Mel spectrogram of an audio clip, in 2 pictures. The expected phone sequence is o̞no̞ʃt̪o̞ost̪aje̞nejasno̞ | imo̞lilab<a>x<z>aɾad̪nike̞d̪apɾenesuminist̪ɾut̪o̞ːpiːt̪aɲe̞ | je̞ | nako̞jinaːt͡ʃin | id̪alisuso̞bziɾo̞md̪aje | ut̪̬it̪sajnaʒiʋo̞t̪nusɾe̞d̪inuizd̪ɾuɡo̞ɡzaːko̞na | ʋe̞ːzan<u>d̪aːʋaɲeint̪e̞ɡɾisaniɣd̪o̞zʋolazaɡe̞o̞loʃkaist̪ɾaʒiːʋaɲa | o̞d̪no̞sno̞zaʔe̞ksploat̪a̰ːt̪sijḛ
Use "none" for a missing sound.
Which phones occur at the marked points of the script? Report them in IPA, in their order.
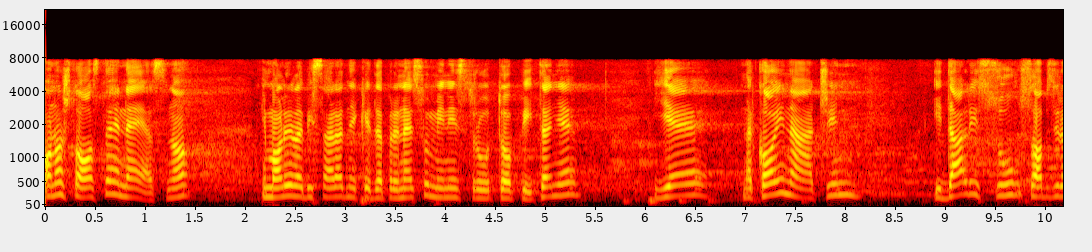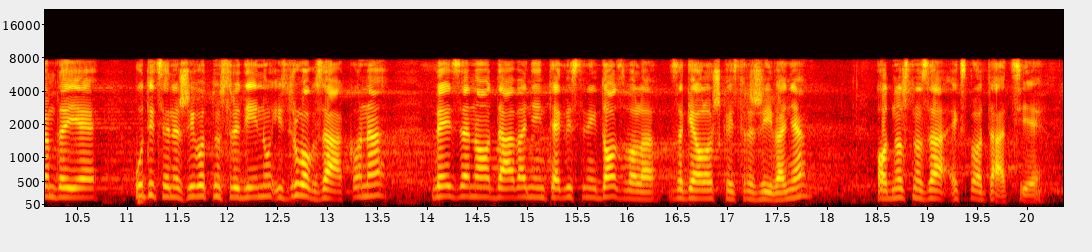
i, s, o

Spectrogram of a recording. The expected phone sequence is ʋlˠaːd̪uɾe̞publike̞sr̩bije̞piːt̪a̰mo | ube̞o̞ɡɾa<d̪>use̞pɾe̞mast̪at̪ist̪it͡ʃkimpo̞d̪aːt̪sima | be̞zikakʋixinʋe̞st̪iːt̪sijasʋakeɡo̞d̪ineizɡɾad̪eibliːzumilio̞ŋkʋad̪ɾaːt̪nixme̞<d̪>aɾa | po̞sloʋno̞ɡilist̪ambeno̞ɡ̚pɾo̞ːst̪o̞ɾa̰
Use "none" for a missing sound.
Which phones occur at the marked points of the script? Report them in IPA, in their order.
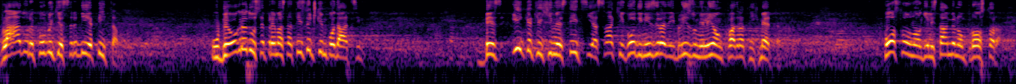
d̪, t̪

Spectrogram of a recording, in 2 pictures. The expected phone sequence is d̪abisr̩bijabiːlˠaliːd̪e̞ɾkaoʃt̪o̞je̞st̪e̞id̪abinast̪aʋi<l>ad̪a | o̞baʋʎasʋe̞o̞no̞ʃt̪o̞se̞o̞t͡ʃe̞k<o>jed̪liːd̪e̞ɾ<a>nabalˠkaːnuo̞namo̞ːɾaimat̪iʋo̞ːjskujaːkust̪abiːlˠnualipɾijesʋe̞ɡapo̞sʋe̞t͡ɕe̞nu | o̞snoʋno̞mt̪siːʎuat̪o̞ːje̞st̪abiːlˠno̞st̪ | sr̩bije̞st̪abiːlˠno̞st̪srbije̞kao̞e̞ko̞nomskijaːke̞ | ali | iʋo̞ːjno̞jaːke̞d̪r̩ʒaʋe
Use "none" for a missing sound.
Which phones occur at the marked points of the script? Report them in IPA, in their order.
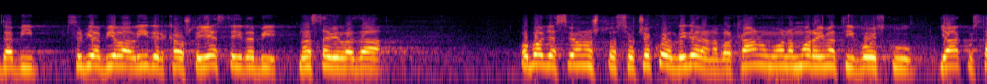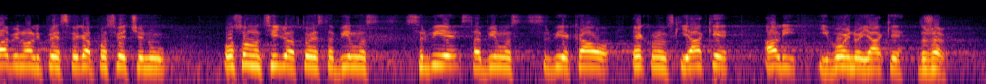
l, u, a

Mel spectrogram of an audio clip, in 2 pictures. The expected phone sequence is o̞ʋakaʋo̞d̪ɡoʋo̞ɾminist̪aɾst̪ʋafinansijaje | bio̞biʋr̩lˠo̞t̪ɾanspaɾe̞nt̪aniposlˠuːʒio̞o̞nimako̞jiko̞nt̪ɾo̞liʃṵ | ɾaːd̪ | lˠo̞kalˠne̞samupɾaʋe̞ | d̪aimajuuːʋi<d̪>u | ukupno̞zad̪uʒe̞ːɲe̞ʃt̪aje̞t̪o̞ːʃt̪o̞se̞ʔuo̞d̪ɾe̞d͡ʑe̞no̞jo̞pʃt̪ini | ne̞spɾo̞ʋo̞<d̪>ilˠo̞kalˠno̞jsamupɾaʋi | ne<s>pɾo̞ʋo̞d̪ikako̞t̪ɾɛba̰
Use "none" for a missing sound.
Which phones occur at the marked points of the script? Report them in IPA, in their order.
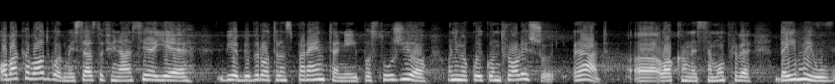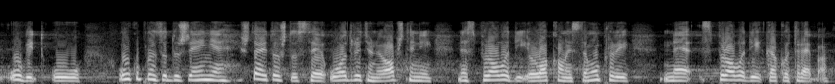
d̪, d̪, s

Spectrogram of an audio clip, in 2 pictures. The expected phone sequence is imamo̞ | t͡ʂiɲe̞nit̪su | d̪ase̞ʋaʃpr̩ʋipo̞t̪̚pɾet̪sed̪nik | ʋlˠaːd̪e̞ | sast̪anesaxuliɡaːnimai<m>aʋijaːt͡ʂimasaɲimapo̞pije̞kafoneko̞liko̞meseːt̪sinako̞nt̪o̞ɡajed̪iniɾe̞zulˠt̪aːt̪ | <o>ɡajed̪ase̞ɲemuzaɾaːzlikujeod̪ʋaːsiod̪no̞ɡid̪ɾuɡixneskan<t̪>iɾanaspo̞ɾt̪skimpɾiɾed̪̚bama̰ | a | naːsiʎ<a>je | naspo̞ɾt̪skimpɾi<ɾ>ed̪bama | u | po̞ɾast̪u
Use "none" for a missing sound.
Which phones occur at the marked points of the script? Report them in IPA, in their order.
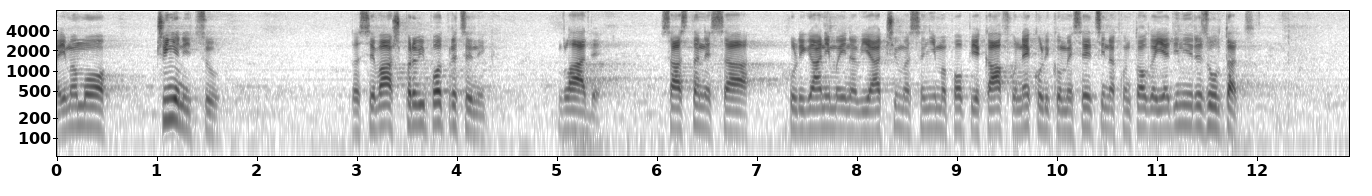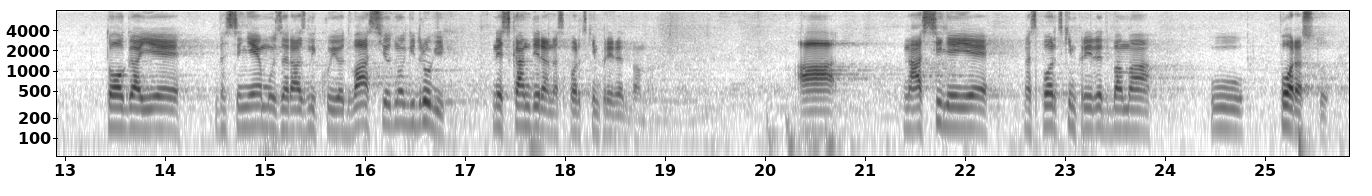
n, o, d̪, e, ɾ

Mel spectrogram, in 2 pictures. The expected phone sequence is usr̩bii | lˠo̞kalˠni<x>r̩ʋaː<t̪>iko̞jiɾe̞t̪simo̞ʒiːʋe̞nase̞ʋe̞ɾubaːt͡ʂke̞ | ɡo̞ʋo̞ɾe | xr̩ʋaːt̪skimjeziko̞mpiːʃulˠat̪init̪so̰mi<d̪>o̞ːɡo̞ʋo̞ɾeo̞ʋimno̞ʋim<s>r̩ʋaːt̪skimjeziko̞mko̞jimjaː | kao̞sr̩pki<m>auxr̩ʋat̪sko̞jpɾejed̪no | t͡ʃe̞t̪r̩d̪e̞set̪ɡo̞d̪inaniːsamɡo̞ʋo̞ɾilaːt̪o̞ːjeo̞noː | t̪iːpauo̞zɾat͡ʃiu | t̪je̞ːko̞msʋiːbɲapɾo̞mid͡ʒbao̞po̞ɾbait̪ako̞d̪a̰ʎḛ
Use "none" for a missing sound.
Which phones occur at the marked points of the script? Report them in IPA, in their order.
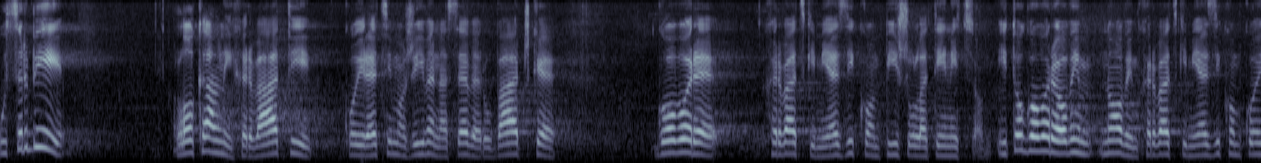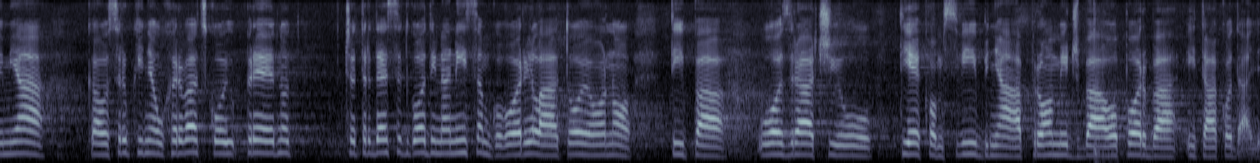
x, t̪, t̪, x, ɲ

